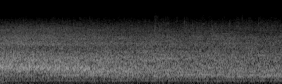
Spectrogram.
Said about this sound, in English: Two balls, two strikes the deflation of the crowd as he throws the ball. It's it's that type of like immediate reaction from the crowd that really ramps up the excitement during something like a no-hitter.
